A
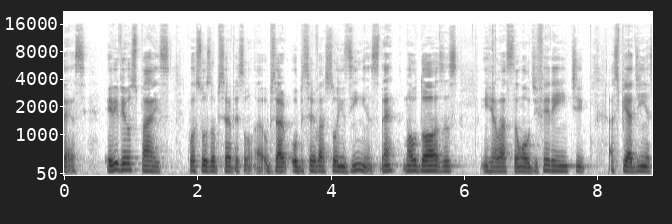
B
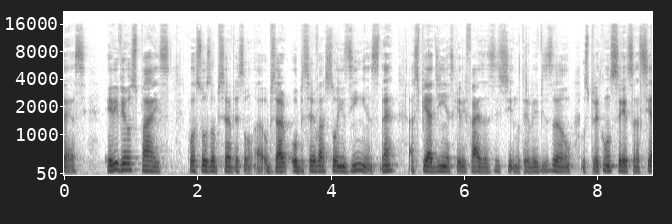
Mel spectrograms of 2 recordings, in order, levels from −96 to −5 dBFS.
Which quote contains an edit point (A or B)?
B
